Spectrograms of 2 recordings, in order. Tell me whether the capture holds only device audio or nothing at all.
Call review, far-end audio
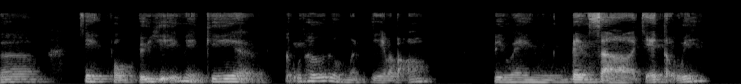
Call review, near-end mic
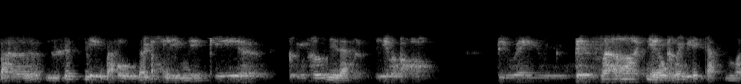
No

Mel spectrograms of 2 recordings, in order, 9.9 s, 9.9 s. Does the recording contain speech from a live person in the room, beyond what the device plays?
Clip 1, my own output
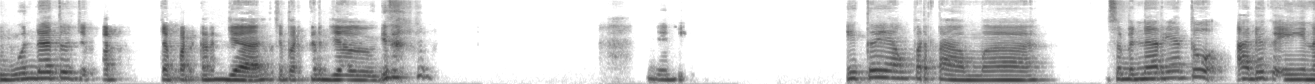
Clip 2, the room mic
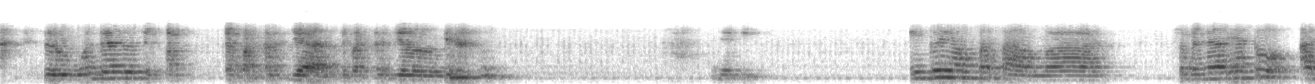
No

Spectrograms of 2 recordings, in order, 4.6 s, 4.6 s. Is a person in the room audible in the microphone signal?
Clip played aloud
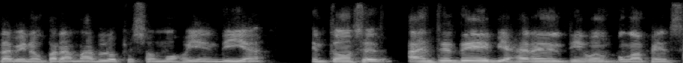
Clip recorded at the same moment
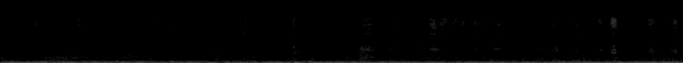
No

